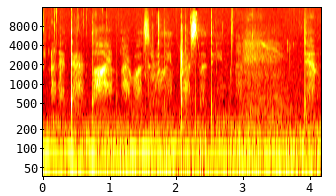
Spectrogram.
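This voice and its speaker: Loud noise runs through the background. Over it, a woman talks. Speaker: ASMR artist. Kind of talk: whispered ASMR ramble while eating candy. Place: home room. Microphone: lapel.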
